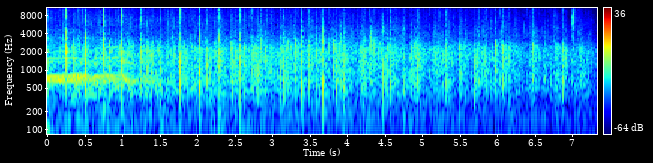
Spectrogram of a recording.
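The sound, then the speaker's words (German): A church audience at the Freiburg campus applauds and cheers as it is greeted, with dense, continuous clapping. A brief high whoop or whistle rises near the start before the clapping carries on alone. “Lass Freiburg von euch hören. Wir begrüßen Freiburg.”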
